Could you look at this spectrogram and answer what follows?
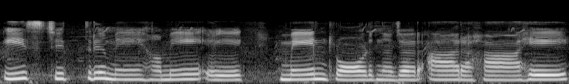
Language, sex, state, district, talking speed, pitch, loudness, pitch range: Hindi, female, Madhya Pradesh, Dhar, 115 wpm, 220 Hz, -13 LUFS, 210-240 Hz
